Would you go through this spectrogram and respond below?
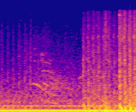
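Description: Pistol fire in the video game Warface: a few sharp gunshots crack over a steady low background hum, with a quick burst of shots near the end.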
